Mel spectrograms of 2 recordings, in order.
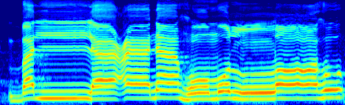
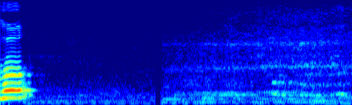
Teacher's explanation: لفظ اللہ کے بارے میں رول کئی ویڈیو میں بتا چکا ہوں کہ یہ لفظ اللہ ہے، اس سے پہلے زبر اور پیش آ جائے تو اس کو ہم نے موٹا کرنا ہوتا ہے۔ یہاں میم پہ دیکھیں پیش ہے تو یہاں لفظ اللہ کو ہم موٹا کریں گے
